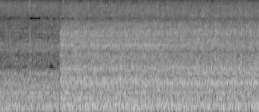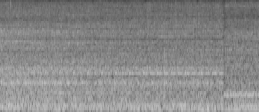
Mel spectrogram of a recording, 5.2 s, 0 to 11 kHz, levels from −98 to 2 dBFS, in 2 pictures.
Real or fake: real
